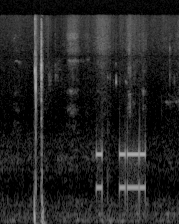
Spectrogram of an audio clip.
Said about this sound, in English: Yeah, can you guys hear this phone?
